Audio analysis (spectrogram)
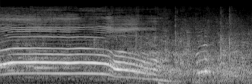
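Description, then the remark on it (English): A loud, drawn-out howl from a small group of comedians packed on the sidewalk, yelling together, holding one high wail before sliding down in pitch and trailing off, with no talking. “Comedians, make some noise. Are you guys back there? You hear that? You hear that sad roar?”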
